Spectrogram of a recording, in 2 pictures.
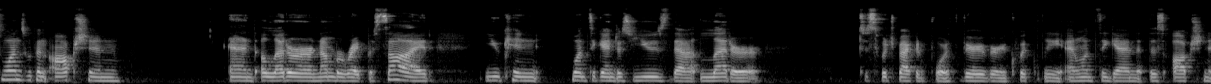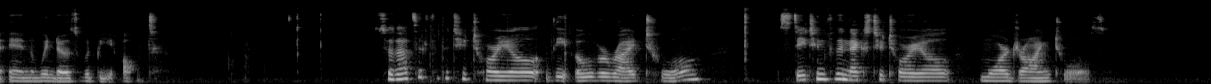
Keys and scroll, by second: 16.4 super+-, 17.8 space.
